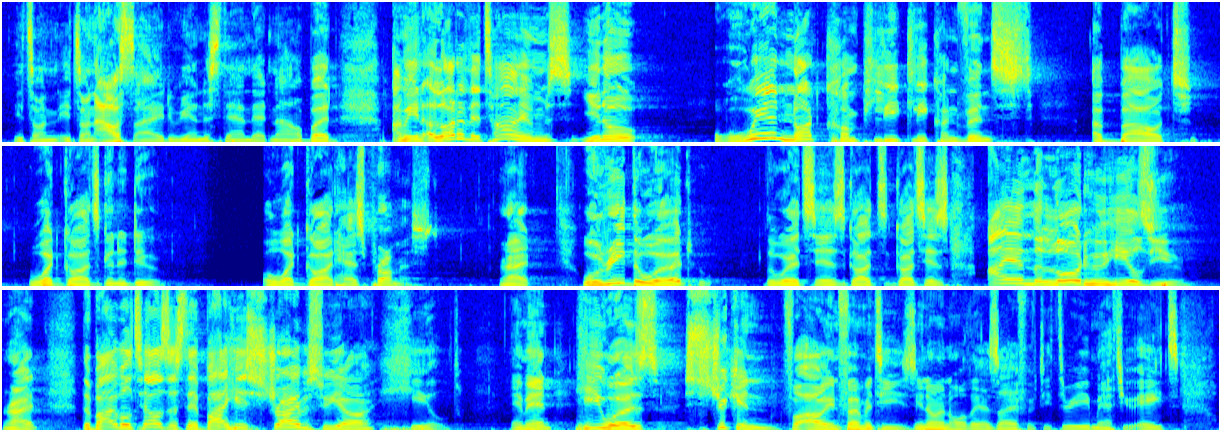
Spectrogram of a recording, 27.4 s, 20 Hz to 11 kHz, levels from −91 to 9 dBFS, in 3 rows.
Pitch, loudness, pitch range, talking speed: 170 Hz, -24 LUFS, 145-225 Hz, 175 wpm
